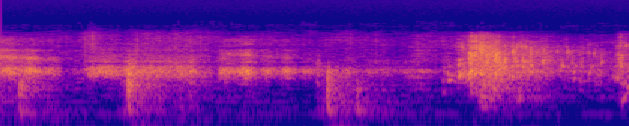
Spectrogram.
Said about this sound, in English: Go down again. See if water's deep. Wade through water if it isn't deep.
